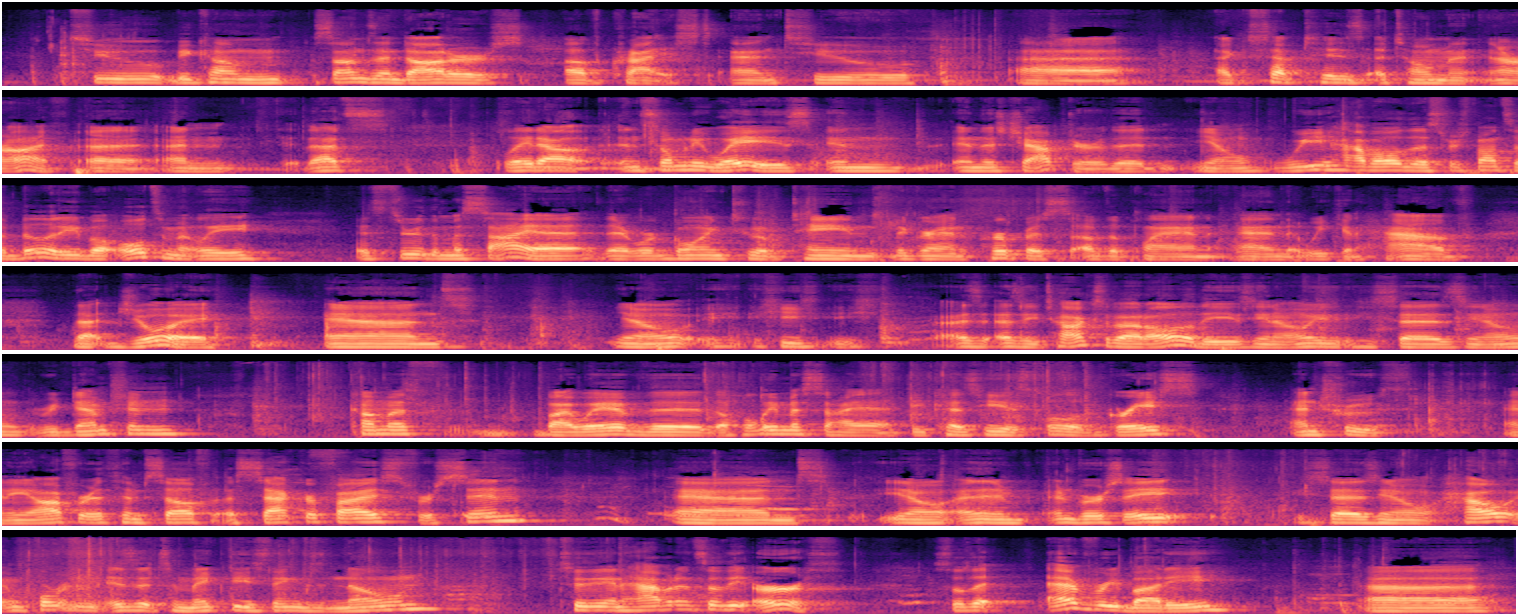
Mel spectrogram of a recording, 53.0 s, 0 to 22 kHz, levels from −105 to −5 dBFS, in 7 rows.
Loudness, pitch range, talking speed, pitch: -21 LUFS, 110-130 Hz, 160 wpm, 115 Hz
